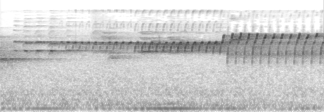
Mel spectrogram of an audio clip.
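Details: A canary singing during breeding season gives a bright, high, continuous trill that steps up in pitch partway through, with a faint low hum behind it.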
